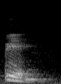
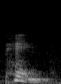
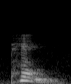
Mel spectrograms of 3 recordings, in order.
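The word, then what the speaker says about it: pen: যেমন আমরা বলি পিপল সাধারণত কিন্তু এটার শুদ্ধ উচ্চারণটা হবে people people people people people ঠিক আছে তারপর আমরা বলি পেন পেন মানে কি কলম ঠিক না এটা উচ্চারটা হবে ফেন ফেন ফেন এই তিনটা টিপস শেয়ার করে দিলাম আপনারা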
